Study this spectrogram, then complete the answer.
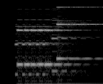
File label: blue coin; worth 5 yellow coins; Super Mario 64; Mario Coin Sound Clips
